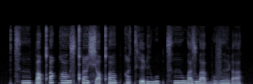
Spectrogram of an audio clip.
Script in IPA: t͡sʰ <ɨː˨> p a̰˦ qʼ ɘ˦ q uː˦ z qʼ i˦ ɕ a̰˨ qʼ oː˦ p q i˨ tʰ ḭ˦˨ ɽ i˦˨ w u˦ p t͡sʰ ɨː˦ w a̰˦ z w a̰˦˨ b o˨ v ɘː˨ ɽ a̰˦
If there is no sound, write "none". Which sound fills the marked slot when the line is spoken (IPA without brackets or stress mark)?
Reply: ɨː˨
